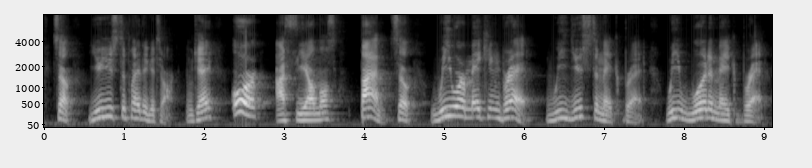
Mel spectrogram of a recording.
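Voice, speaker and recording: A man with a slightly high voice teaches a language lesson. His intonation swings widely as he stresses key points and frequently checks that the listener follows. He speaks straight to camera into a lapel mic. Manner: emphatic, didactic, checks in often with "okay?". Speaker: Spanish teacher. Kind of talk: instructional lesson to camera, switching between English and Spanish examples. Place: indoors, in front of a whiteboard. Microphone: lapel mic clipped to the shirt.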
